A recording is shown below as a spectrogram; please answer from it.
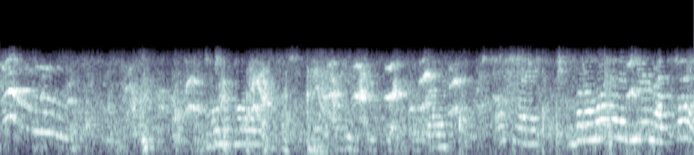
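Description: Cocker Spaniel puppies whimper and whine in high, wavering overlapping cries, with a person talking.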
